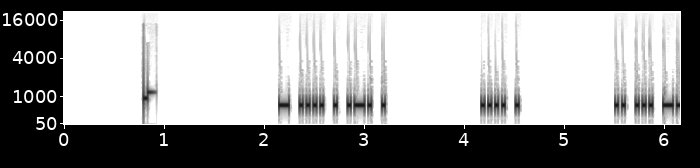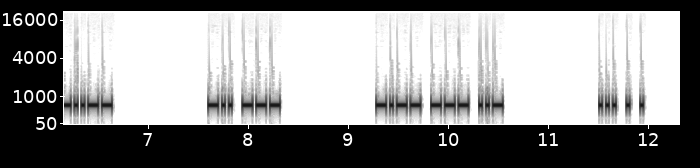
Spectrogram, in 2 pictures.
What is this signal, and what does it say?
Morse code, heard as a keyed tone, about 34 wpm, 700 Hz. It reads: THERE HE IS, DO YOU SEE
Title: 4x Word-Spacing - Sentences from Top 100 Words - 35wpm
